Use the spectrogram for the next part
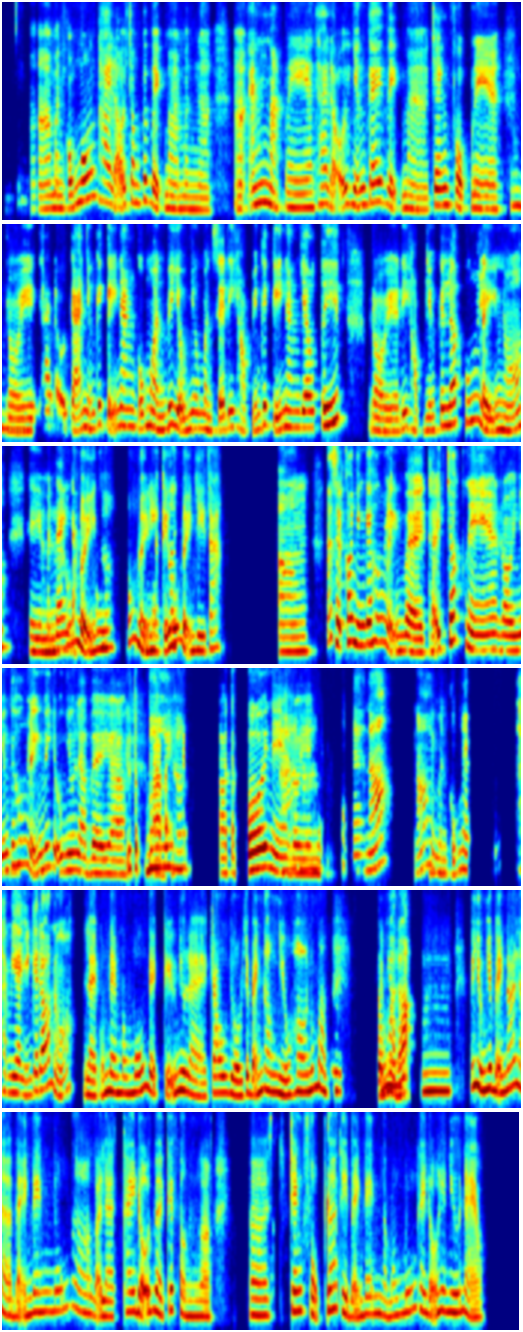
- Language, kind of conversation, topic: Vietnamese, podcast, Bạn làm thế nào để duy trì thói quen lâu dài?
- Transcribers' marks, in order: background speech; tapping; other background noise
